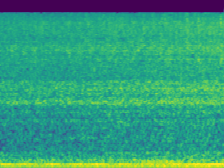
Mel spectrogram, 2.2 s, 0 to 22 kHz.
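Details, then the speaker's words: Series 1 Jaguar 4.2, cold first start after three weeks standing, new electronic ignition, original carbs and automatic choke, no throttle: deep, even idle rumble, no misses or surging, smoother cold than ever. "And by God, it's running smoother cold than it ever has."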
